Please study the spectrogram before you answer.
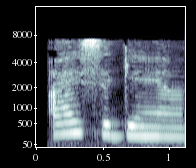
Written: isogam

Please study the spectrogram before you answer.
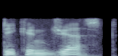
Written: decongest

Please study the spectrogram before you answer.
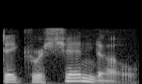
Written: decrescendo

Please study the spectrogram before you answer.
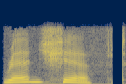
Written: redshift

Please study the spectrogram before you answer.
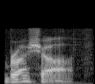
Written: brush-off

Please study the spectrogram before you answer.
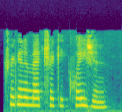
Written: trigonometric equation

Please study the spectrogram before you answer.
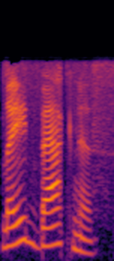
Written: laid-backness

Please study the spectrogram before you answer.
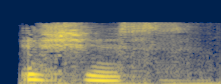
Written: itious

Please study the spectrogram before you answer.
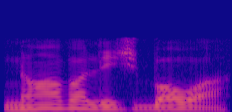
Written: Nova Lisboa

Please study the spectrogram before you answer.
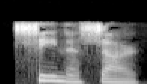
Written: coenosarcous

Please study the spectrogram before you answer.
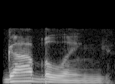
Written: gobbling

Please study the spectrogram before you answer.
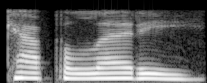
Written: cappelletti

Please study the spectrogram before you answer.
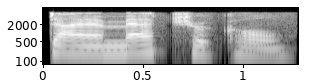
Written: diametrical

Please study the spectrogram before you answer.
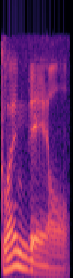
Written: Glendale

